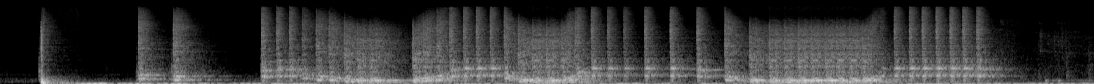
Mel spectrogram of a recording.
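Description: Sampled drum kit in Groove Agent SE playing a beat with snare rolls, the snare's pitch bent up and down by as much as an octave with a MIDI controller's pitch-bend wheel. A few single hits come about half a second in, and the full repeating pattern starts about two and a half seconds in.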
